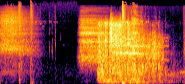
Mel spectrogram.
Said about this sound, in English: Lean in, breathe out slowly, and squeeze the trigger.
